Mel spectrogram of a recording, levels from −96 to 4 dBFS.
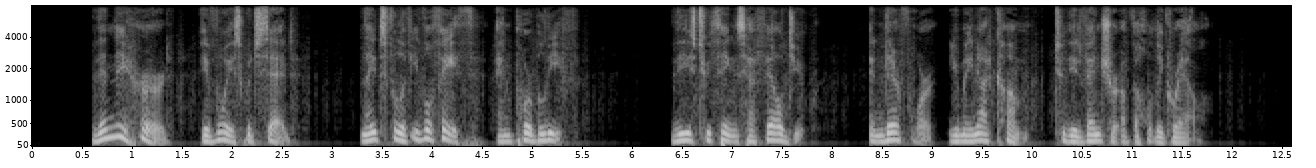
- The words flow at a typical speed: Yes, average, 160 wpm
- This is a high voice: No, low, 135 Hz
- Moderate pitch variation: Yes, average, 3.9 semitones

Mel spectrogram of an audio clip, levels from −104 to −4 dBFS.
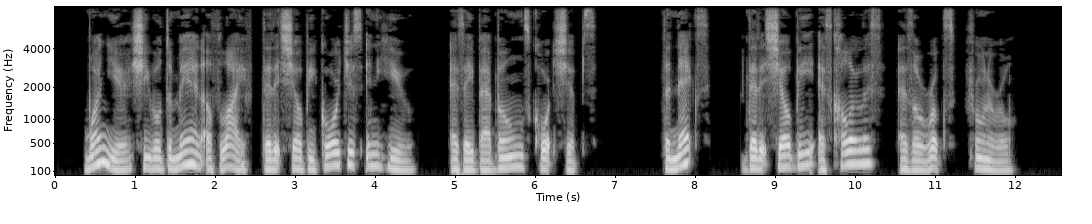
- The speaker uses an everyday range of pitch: Yes, average, 4.6 semitones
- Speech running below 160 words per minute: Yes, average, 145 wpm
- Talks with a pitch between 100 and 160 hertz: Yes, low, 135 Hz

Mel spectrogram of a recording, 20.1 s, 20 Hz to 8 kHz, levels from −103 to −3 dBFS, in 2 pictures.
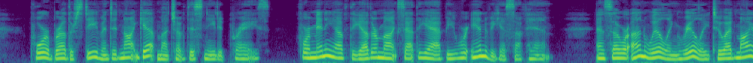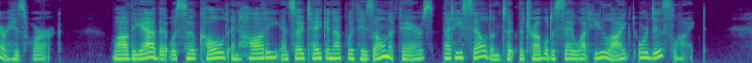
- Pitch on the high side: No, medium, 175 Hz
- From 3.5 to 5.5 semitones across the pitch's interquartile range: Yes, average, 4.0 semitones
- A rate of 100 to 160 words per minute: No, average, 185 wpm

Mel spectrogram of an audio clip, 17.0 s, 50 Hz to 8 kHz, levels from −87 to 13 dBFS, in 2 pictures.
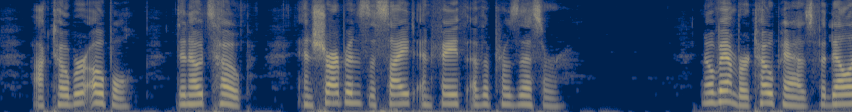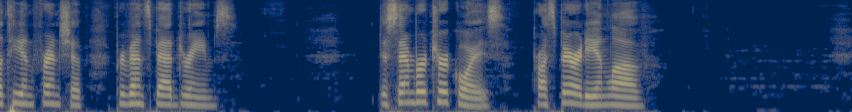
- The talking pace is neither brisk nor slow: No, slow, 90 wpm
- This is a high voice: Yes, high, 195 Hz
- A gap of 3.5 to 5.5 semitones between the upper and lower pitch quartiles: No, narrow, 2.6 semitones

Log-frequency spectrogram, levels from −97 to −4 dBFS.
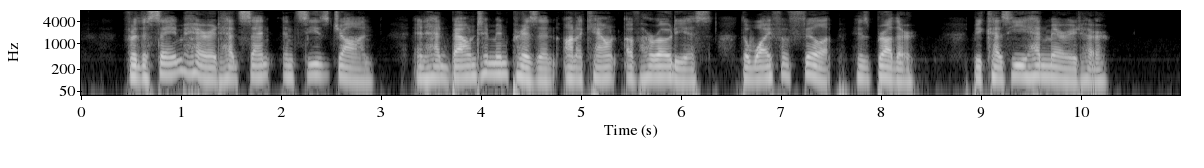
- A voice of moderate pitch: No, low, 115 Hz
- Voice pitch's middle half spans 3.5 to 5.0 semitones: No, average, 2.8 semitones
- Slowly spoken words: No, average, 175 wpm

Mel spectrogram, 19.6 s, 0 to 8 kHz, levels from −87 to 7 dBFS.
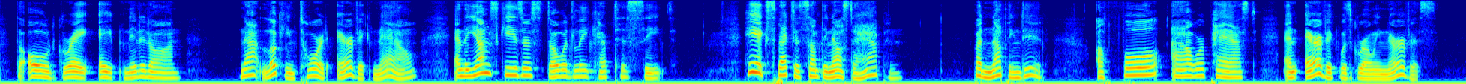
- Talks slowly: Yes, slow, 115 wpm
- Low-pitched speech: No, medium, 170 Hz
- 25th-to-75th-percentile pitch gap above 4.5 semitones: Yes, average, 5.1 semitones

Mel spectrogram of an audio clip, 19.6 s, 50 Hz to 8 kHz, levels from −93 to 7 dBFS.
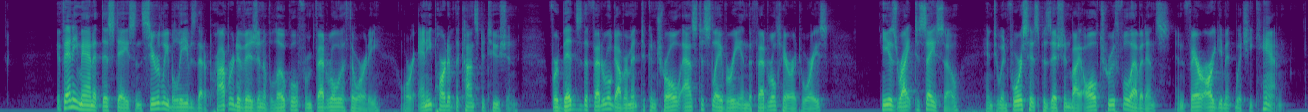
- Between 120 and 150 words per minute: No, average, 175 wpm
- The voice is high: No, very low, 95 Hz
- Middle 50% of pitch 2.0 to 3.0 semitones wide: No, average, 4.6 semitones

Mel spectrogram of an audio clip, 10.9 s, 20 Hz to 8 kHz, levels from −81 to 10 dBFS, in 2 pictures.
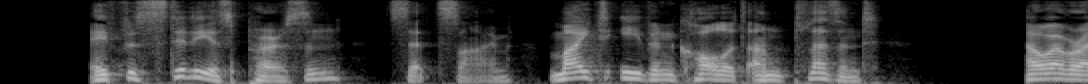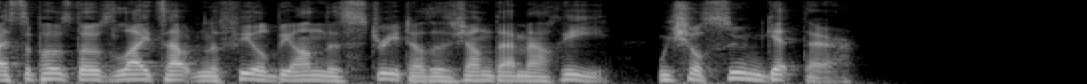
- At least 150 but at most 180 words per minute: Yes, average, 165 wpm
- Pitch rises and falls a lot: No, average, 4.8 semitones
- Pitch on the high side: No, low, 125 Hz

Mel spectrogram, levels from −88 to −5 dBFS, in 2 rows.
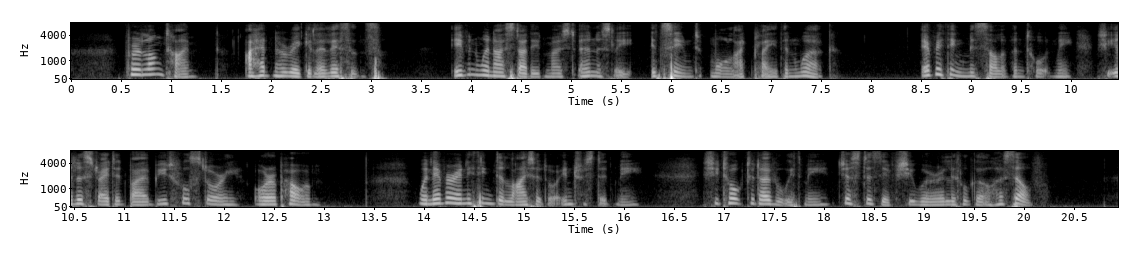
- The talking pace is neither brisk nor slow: Yes, average, 165 wpm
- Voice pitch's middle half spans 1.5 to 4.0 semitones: No, average, 4.5 semitones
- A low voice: No, medium, 185 Hz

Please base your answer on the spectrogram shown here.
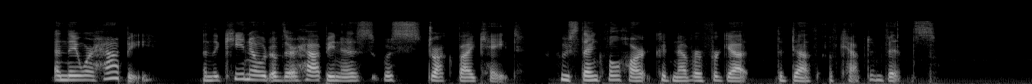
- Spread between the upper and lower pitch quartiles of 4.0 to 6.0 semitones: No, average, 2.8 semitones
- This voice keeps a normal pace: Yes, average, 145 wpm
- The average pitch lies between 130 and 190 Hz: Yes, medium, 185 Hz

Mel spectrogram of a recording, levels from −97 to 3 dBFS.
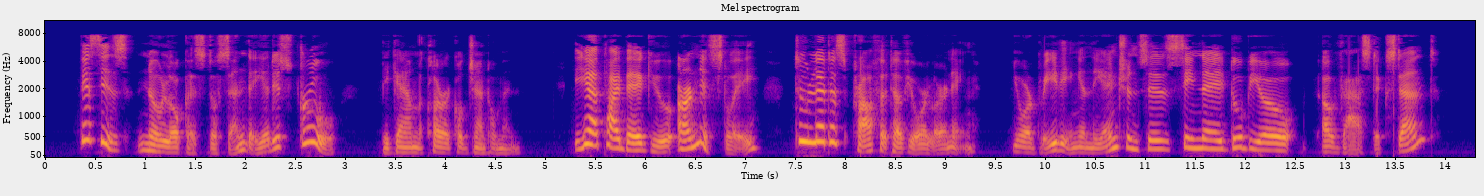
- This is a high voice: Yes, high, 200 Hz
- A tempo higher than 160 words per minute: No, average, 145 wpm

